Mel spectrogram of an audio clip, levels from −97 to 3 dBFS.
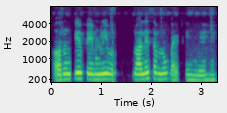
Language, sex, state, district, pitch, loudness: Hindi, female, Chandigarh, Chandigarh, 230 Hz, -16 LUFS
